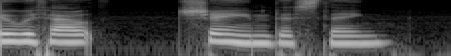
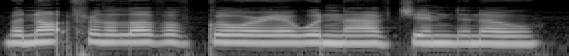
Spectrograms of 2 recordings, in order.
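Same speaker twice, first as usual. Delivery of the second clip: put-on poem read in a rough British soldier's accent; 5 dB louder than usual. Streamer reading Bill's Grave to chat, in a British soldier's accent. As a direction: tell it as a homesick Tommy at the grave.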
